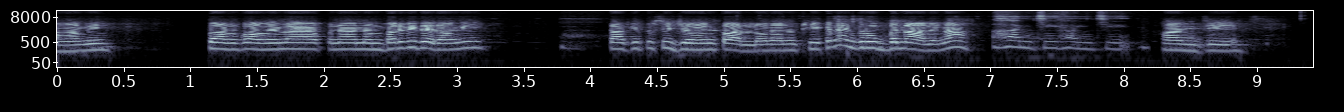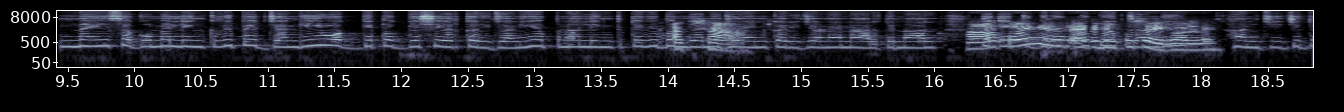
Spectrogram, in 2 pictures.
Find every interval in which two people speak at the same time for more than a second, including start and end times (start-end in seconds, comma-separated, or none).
16.2-17.9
